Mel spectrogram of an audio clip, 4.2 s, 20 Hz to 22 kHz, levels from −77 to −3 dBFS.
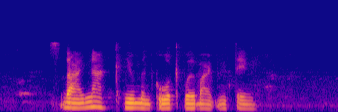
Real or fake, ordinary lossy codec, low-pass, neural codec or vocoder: fake; AAC, 32 kbps; 5.4 kHz; codec, 16 kHz, 1.1 kbps, Voila-Tokenizer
